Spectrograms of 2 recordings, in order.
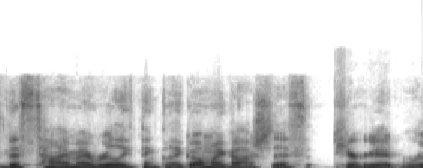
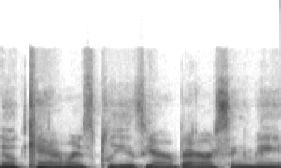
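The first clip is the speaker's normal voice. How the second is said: acted-out high screaming in a kid voice; 8 semitones higher than usual. Recalling a video clip of their younger self: retelling own past screaming. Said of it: "One day I'm screaming".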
